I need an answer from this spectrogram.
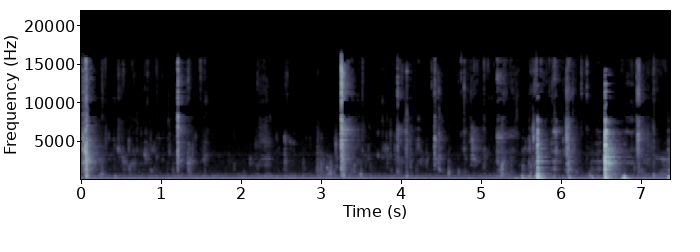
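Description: Close-up eating sounds: a person chewing food, with sharp lip smacks and clicks, a few spaced out at first and a denser, louder run about two seconds before the end.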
